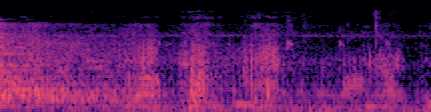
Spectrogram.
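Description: Faint voices talking, with one faint sharp knock about a second in.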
